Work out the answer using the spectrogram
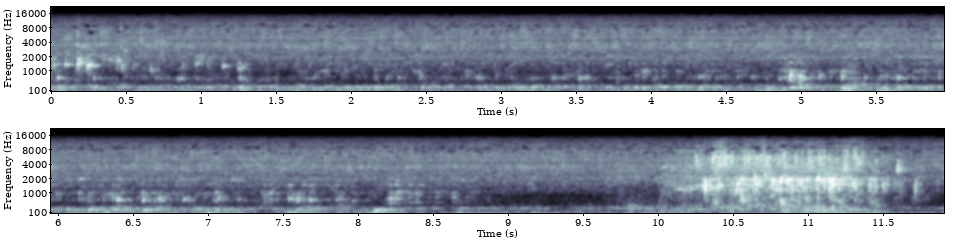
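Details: Upstairs toilet, sink and tub sharing one stack, after snaking the clogged toilet line and rebuilding the flange with a waxless seal: steady running water with a toilet flush swelling near the end, draining smoothly without gurgling; leak to ceiling stopped.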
